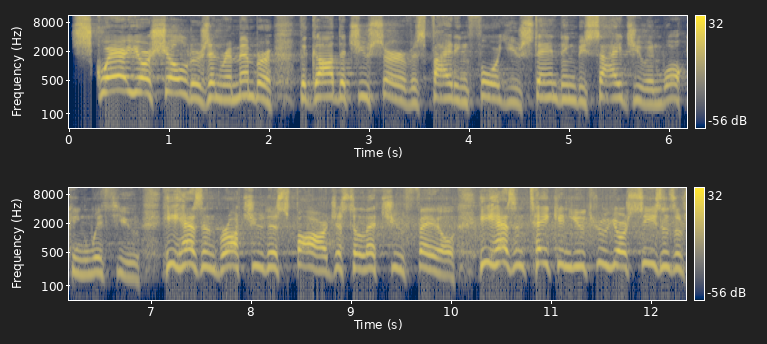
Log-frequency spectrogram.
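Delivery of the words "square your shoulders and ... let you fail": ordinary talk, nothing marked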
